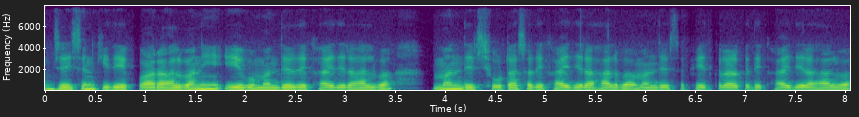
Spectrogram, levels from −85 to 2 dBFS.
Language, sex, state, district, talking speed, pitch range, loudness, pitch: Bhojpuri, female, Uttar Pradesh, Deoria, 195 wpm, 175-185 Hz, -15 LUFS, 180 Hz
